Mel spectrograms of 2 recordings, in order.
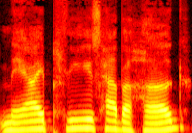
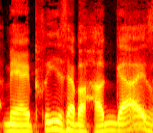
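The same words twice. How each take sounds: First: Slow, higher, timid little plea; meek nice guy. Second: Lightly voiced meek guy, mocking; mocking timid voice. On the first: Retold or imitated. Nice guy at her door begging for a hug, meek and slow. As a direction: ask like a nervous, ineffectual guy at the door. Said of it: "he goes". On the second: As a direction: parody the pleading ask.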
